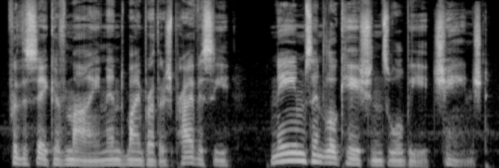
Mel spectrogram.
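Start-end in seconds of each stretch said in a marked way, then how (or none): none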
